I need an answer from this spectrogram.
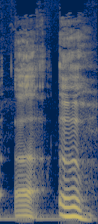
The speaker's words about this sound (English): Are you okay over there? Yeah, just a burp.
